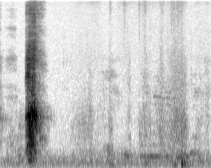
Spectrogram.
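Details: A child coughing in a school classroom while the class falls silent.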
